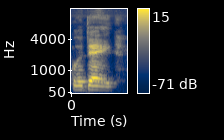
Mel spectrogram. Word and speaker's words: Ledet: Although it sounds like Ledet, uh, Cajun French, got to pronounce it the French way.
